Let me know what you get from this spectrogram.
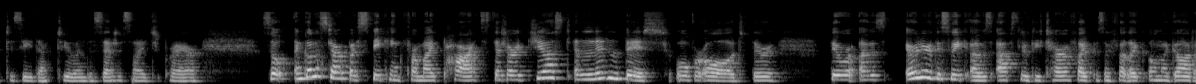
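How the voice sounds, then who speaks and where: Earnest Irish woman addressing a recovery group. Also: on the low side. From Ireland. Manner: earnest, open and self-disclosing. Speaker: therapist and guest speaker. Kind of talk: talk to an online recovery group. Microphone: video call.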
